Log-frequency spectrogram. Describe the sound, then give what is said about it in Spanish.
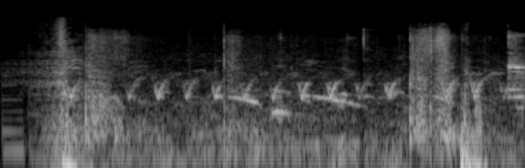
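A chaotic clash between Icaflor company workers building the Dos Bocas refinery in Paraíso, Tabasco, Mexico, and State Police and Mexican Navy personnel: a warbling siren or alarm repeats in quick rising tones over shouting crowd noise, with several sharp loud bangs cutting through the commotion. “Lo que acaba de escuchar es un enfrentamiento entre trabajadores de la empresa Icaflor, que laboraban en la construcción de la refinería de Dos Bocas en Paraíso, Tabasco, y elementos de la Policía Estatal y de la Marina Armada de México.”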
